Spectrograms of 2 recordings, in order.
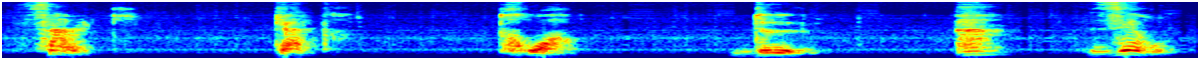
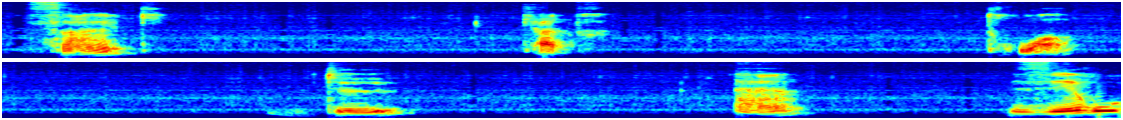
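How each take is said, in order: First: The numbers are counted down very quickly. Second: The numbers are counted down slowly. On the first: "le plus vite possible" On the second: "Plus lentement"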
